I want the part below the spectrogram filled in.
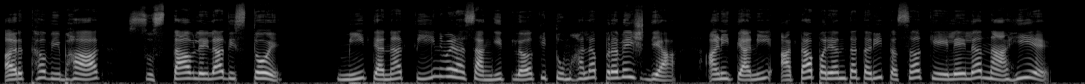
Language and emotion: Marathi, disgusted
